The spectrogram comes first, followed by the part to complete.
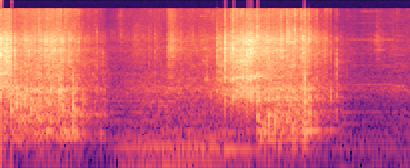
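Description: Ice cubes poured from a scoop into a foam ice chest, clattering in two pours: one right at the start and a second about two seconds in.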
